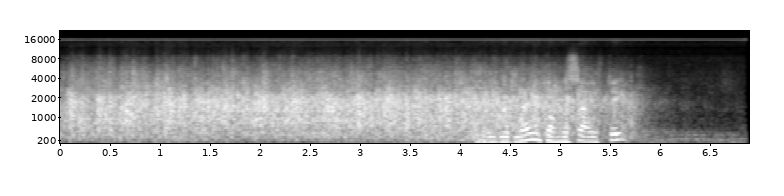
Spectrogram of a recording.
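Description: An audience applauds loudly in a large hall, then the clapping dies away.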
